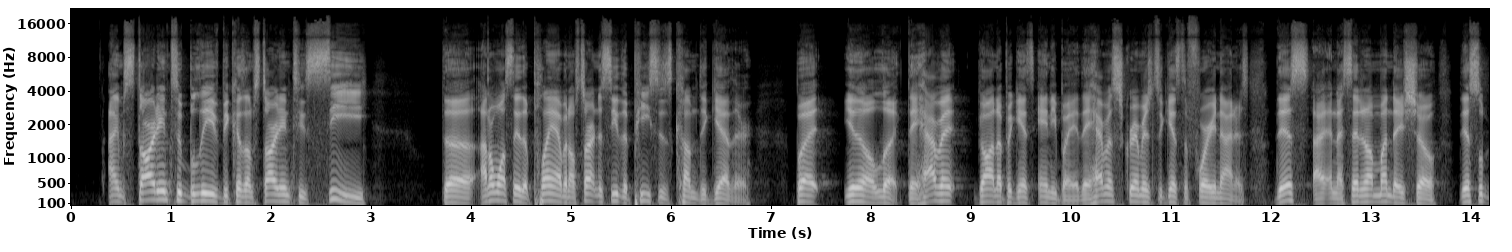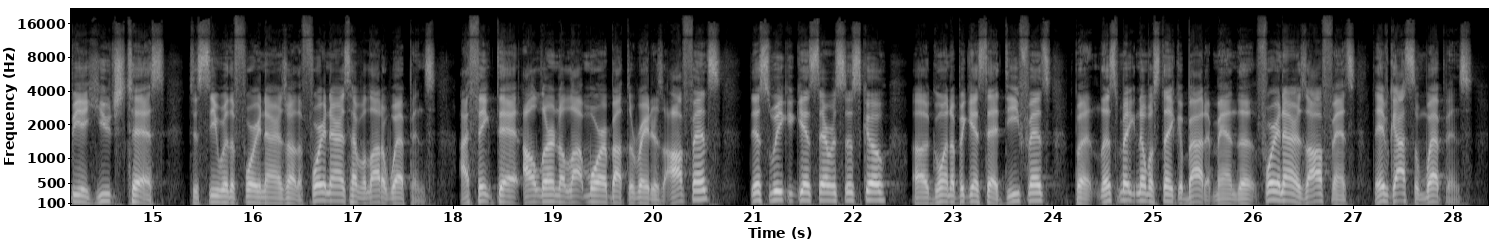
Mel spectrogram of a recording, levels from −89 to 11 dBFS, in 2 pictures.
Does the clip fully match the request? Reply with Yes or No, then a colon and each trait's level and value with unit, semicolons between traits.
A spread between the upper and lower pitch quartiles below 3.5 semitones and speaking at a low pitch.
No: average, 4.5 semitones; low, 130 Hz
